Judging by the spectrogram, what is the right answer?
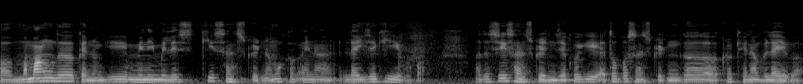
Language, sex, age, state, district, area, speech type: Manipuri, male, 18-30, Manipur, Imphal West, urban, spontaneous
